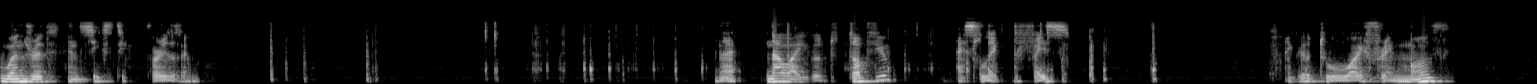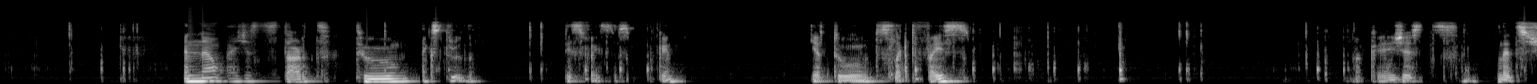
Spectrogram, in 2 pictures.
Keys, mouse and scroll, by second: 5.3-5.9 scroll down 7, 5.9 shift+middle click, 6.3 scroll down 3, 6.5 scroll up 4, 6.7-7.9 middle drag, 7.9 KP_7, 8.4 scroll up 4, 8.9 shift+middle click, 9.4-9.7 scroll up 2, 9.7 shift+middle click, 10.5-13.4 drag, 13.7 z, 14.8-15.6 scroll down 3, 15.6-16.4 scroll up 3, 16.4 shift+middle click, 16.8-17.5 scroll up 1, 17.5-19.2 shift+middle drag, 19.2-20.6 drag, 20.6 right click, 21.5-24.6 shift+middle drag, 24.9 shift+scroll down 1, 25.1 shift+middle click, 25.5-25.9 scroll down 2, 25.9-27.1 shift+middle drag, 27.1-28.3 drag, 28.3 scroll up 1, 28.5-30.6 shift+middle drag, 30.6-30.7 drag.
